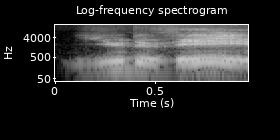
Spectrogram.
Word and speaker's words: eau de vie: Eau de vie.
